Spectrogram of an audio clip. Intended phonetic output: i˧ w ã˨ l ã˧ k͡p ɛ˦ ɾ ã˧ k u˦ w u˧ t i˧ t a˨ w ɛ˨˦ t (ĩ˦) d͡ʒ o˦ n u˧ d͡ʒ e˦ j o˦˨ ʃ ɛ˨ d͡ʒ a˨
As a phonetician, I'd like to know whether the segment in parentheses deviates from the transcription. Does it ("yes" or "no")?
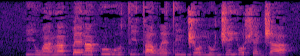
no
